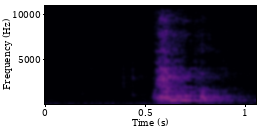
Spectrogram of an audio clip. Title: Girl Coughing 375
